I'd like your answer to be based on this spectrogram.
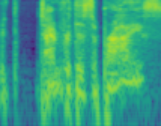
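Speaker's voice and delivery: slightly high, hushed whisper under the breath. Calling from a hiding spot and asking if it is time: whispering. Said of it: "Why are you whispering?".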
